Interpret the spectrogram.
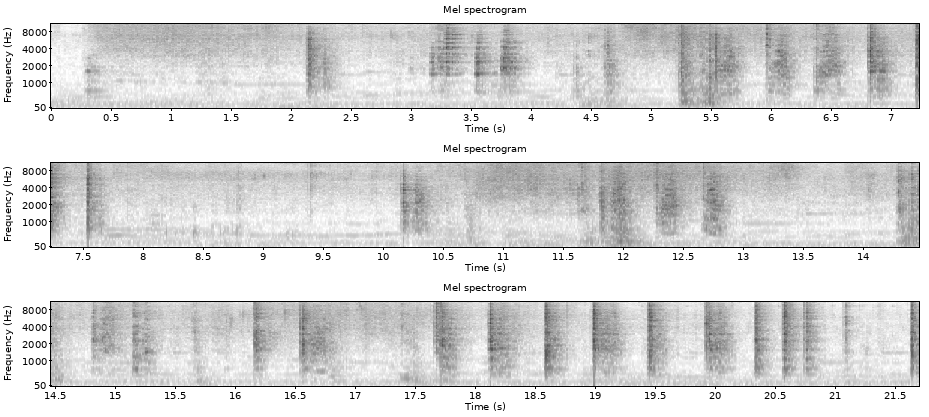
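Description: Sliced ginger sizzling in hot oil and butter in a frying pan, being sautéed until it turns fragrant. A spatula scrapes and knocks against the pan throughout, its strokes quickening to about two a second near the end.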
